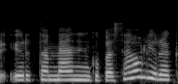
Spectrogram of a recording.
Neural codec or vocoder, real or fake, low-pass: none; real; 7.2 kHz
